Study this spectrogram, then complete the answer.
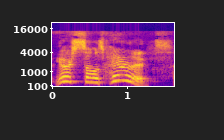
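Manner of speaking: high, drawn-out exclamation; excited realization. Acted. Mothers recognize Soul's parents, high excited exclamation. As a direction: gush it in amazed recognition.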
